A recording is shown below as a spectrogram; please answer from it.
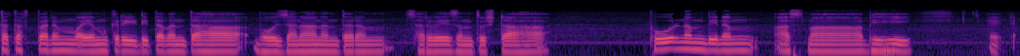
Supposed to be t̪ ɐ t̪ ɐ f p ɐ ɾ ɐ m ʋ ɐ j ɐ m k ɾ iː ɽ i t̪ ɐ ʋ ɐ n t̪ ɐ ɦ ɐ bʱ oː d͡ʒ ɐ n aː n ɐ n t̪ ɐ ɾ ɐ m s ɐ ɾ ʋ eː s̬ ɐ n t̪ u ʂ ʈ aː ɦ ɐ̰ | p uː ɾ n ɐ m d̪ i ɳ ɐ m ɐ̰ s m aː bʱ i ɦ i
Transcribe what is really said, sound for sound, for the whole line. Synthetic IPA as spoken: t̪ ɐ t̪ ɐ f p ɐ ɾ ɐ m ʋ ɐ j ɐ m k ɾ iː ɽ i t̪ ɐ ʋ ɐ n t̪ ɐ ɦ ɐ bʱ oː d͡ʒ ɐ n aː n ɐ n t̪ ɐ ɾ ɐ m s ɐ ɾ ʋ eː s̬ ɐ n t̪ u ʂ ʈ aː ɦ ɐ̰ | p uː ɾ ɳ ɐ m d̪ i n ɐ m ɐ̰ s m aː bʱ i ɦ i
